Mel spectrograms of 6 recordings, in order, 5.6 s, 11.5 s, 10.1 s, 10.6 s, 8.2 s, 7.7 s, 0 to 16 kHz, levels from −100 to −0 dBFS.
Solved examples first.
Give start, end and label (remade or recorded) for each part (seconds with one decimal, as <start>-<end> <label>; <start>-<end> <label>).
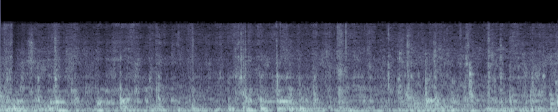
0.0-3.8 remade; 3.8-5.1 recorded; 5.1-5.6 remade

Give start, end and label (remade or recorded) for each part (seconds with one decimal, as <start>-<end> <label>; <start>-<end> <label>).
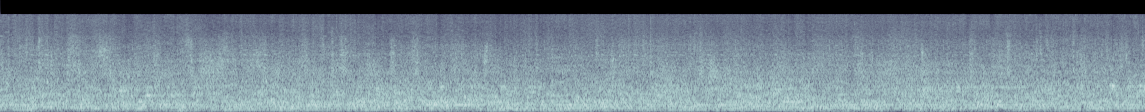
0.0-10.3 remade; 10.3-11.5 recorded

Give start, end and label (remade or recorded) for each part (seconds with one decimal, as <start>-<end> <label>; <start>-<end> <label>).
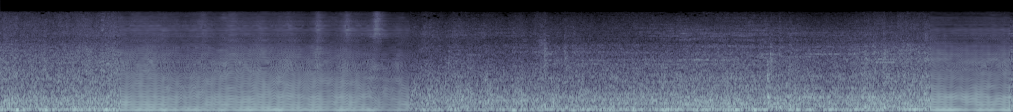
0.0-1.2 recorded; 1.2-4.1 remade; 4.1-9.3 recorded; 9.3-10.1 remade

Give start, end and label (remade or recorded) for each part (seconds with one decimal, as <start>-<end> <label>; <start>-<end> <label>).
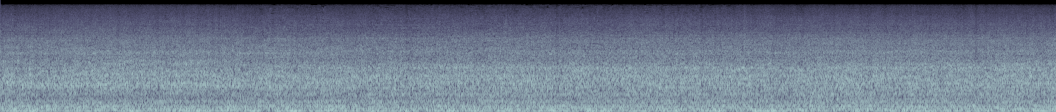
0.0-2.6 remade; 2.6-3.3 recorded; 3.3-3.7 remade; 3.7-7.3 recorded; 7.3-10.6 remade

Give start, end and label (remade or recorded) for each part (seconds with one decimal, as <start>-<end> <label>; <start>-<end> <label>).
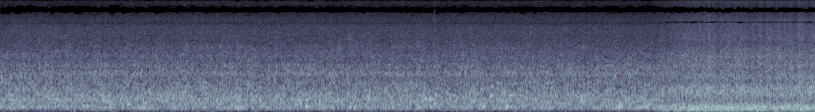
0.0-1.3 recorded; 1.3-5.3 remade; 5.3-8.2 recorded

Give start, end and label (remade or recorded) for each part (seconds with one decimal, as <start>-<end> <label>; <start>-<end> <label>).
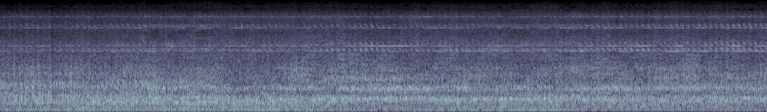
0.0-1.5 recorded; 1.5-2.2 remade; 2.2-4.8 recorded; 4.8-5.8 remade; 5.8-7.7 recorded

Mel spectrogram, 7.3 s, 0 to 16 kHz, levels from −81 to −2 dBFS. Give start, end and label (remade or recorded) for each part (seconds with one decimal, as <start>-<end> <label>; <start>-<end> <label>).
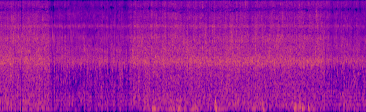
0.0-1.0 recorded; 1.0-2.6 remade; 2.6-6.5 recorded; 6.5-7.3 remade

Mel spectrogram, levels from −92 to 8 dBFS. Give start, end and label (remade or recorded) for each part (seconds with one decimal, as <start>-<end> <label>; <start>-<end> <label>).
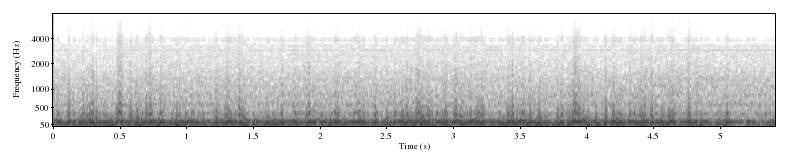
0.0-3.2 remade; 3.2-5.4 recorded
